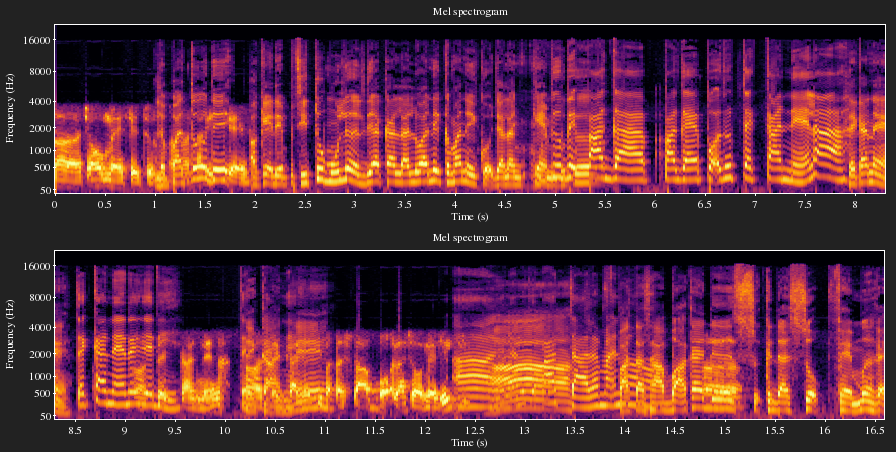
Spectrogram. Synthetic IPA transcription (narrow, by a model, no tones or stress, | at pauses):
ət͡ʃomɛsit̪uləpast̪udiokedisit̪umulədiakanlaluandəkəmanaikʊt̪ʔ̚d͡ʒalankɛ̃mt̪utubipaɡapaɡaɛpɔʔt̪ut̪ɛkanɛ̃lah̪ɛkanɛt̪ɛkanɛ̃dad͡ʒadɛkanɛlat̪ɛka̰ɛnaɛɛpat̪asabɔ̰ʔlaht͡ʃomɛsiaapatalamanpaasabaʔkanadəskədasop̚fɛməhkaʔ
